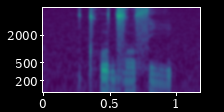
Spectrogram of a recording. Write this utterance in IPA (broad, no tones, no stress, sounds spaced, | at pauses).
tʰ u d͡z ɔ̤ s i̤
